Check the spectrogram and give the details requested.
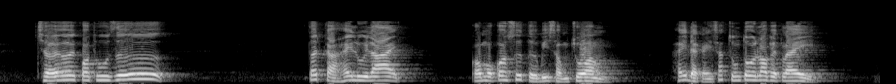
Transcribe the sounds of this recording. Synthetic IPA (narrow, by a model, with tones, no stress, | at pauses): t͡ɕəː˨˦jʔəː˧jkɔ˨˦t̪ʰu˧zɨ̰˧˥ | t̪ə˦˥t̚kaː˧˩ɦa˧jlu˧˩jla̰ː˧˨j | kɔ˨˦mo˨˩t̚kɔ˧nsɨ˧t̪ɨ˨˧˩ɓḭ˧˨sə˨˦wŋ͡mt͡ɕu˨˩əŋ | ha̰˧jɗeː˧˩ka˧˩j̟saː˦˥t̚t͡ɕʊ˨˦ŋ͡mt̪o˧jlɔ˧vi˨ək̚ɗə˨˩j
